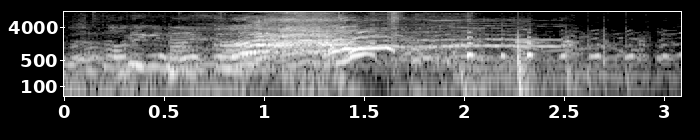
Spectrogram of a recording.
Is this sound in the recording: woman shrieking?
yes

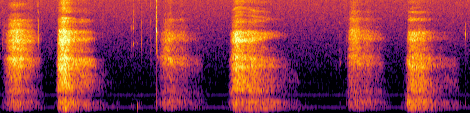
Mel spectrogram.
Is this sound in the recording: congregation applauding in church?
no

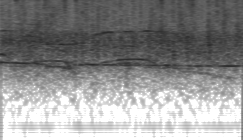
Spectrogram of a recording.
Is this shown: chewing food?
no

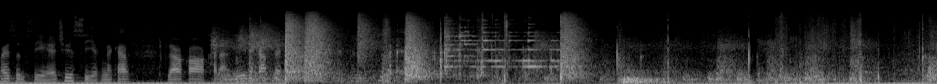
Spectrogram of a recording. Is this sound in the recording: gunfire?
yes

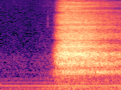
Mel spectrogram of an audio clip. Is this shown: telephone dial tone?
no

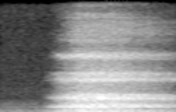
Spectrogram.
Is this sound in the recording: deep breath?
yes

